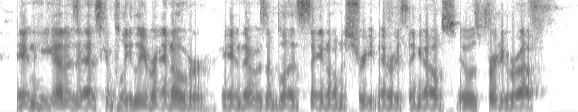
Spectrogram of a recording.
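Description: Talking very fast with hardly any pauses, a man with a very deep, low voice keeps a flat, monotone intonation and very even loudness, with audible room echo. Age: 40s. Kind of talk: casual chat.

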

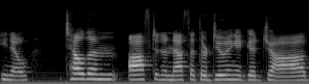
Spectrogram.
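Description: In a very clean recording with a silent background, a woman with an American accent speaks at a very fast pace. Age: 40s. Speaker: coffee shop manager. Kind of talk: casual group conversation. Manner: extroverted, laughs often.

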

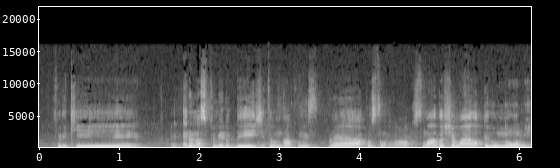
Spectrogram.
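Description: Noticeable background noise accompanies a man with a medium pitch. He speaks at a moderate pace with lively intonation. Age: 20s. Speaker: stand-in co-host, podcast listener. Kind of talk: casual chat.

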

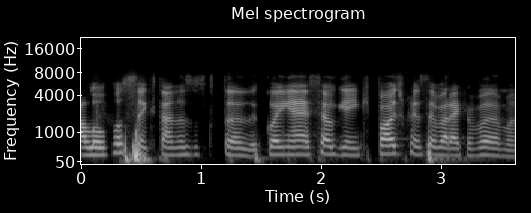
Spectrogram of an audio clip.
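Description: Using an ordinary speaking voice, a woman talks at a fairly quick pace. Her pitch is medium. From southern Brazil, São Leopoldo. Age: 30s. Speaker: podcast co-host. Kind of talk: casual chat.

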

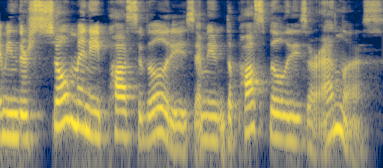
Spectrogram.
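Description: Over a very clean recording with a silent background, a woman speaks in a normal speaking voice at a moderate pace with lively intonation. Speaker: podcast host and founder. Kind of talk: interview.

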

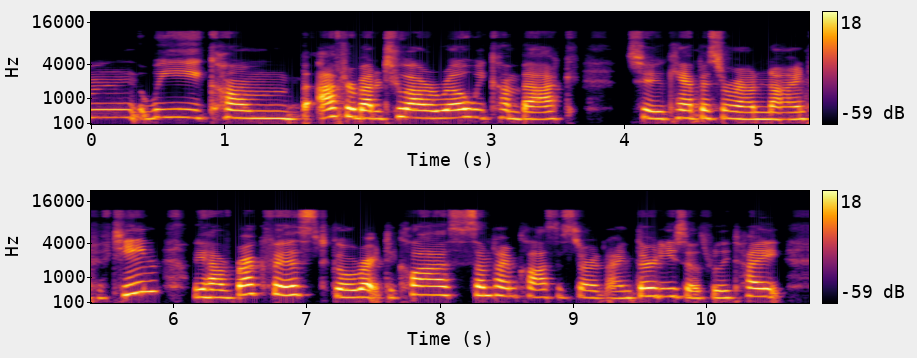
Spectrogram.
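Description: A woman speaks at a moderate pace in an American accent, her high pitch varying in an ordinary way. Her loudness swings widely against a quiet background. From United States. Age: 20s. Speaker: student athlete, rower. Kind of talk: interview.

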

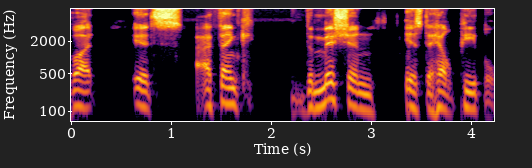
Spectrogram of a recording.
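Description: With an American accent and vocal fry, a man at medium pitch is captured with a dry, close sound, no echo and a quiet background. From Texas. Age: 50s. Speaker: motivational speaker and preacher. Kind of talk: casual interview.

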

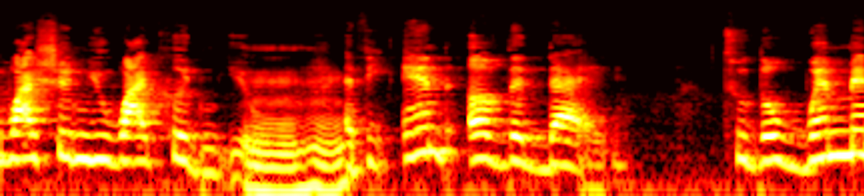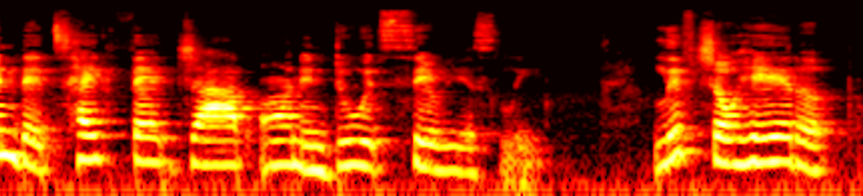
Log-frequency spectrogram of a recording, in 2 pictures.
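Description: With audible room echo, a woman at medium pitch speaks in an animated tone at a fairly slow pace. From US South. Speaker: podcast co-host. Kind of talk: casual chat.

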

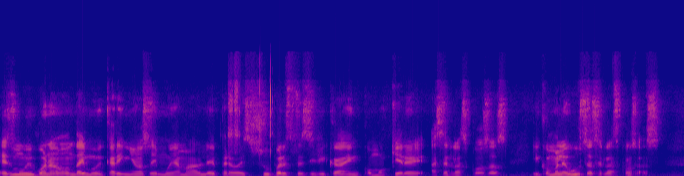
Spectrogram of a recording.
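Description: Moving at a fairly quick pace, a man with a plain, everyday voice holds a medium pitch and fairly even intonation. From Monterrey, Mexico. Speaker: fashion photographer. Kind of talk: interview conversation.

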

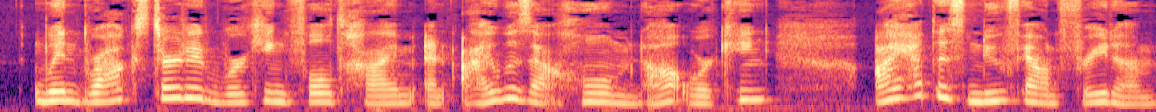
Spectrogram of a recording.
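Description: A woman speaks in an animated tone at a fairly high pitch. Her intonation is lively, her pace moderate and her voice somewhat breathy. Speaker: podcast host. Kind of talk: casual monologue. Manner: animated, laughing often.

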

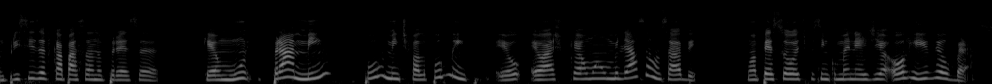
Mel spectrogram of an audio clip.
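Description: High in pitch, a woman talks at a fairly quick pace. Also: ordinary pitch variation. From Belo Horizonte, Brazil. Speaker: funk MC. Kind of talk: casual interview chat. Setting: studio.

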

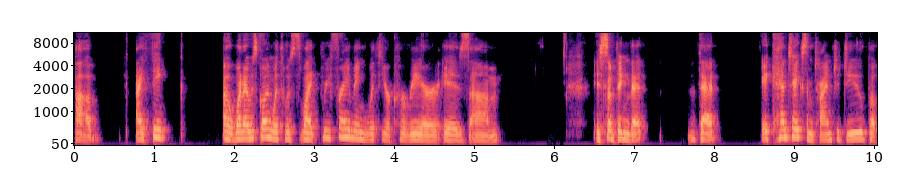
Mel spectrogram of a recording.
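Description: A woman with a fairly low pitch and ordinary pitch variation talks at a moderate pace over a quiet background. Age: 40s. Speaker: podcast host and business coach. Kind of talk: solo podcast monologue. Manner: casual, many filler words.

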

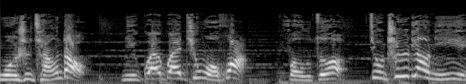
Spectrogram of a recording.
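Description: A gruff, put-on character voice with lively intonation at a fairly slow pace, over faint music in the background. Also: woman, high pitch for a woman. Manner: threatening.

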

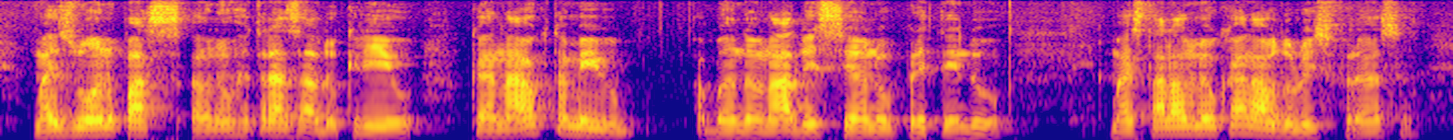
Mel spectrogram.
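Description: A man's medium-pitched voice at a very fast pace with ordinary pitch variation. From Bahia, Brazil, raised in Rio de Janeiro. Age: 40s. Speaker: stand-up comedian. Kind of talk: casual interview chat.

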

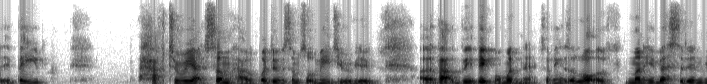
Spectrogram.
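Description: A man with a West Country accent speaks over a quiet background. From Bristol, south-west England. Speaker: marketing and communications professional. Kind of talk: casual chat.

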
